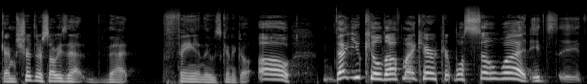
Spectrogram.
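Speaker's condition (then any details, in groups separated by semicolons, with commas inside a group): No condition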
